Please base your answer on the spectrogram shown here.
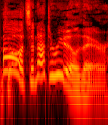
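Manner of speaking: very high, swooping, sing-song bad Italian accent. Putting on an accent in a group conversation, a bad Mario accent. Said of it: "Why is every accent just bad Mario?".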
